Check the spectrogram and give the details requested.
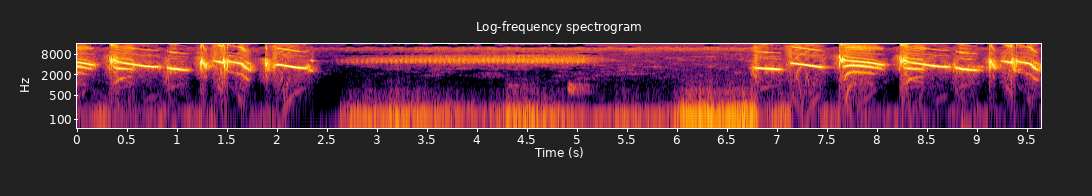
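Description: Dark-throated Seedeater singing bright, high, rapid slurred whistles and chips in quick bursts, pausing for a few seconds of low rumbling background noise.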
